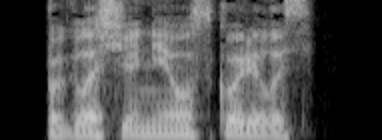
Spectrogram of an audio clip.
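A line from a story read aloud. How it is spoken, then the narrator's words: Shout. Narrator (Russian): выкрикнул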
